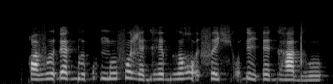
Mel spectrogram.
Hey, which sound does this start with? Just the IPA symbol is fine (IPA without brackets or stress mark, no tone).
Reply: qʷ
